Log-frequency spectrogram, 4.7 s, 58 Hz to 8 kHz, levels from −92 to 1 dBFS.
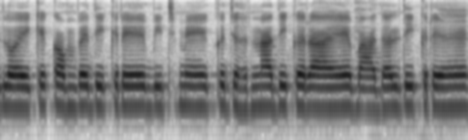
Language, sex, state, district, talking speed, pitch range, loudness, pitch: Hindi, female, Chhattisgarh, Bilaspur, 215 wpm, 185-195 Hz, -16 LUFS, 190 Hz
